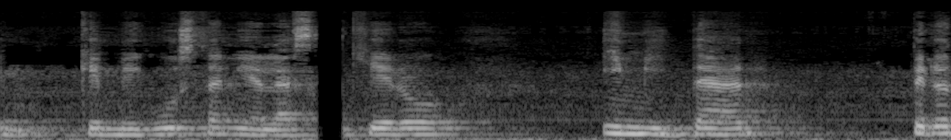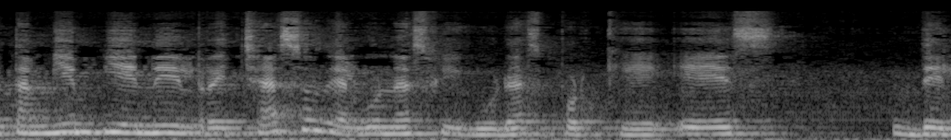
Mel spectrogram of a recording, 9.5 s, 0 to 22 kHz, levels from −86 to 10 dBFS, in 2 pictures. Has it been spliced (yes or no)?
no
